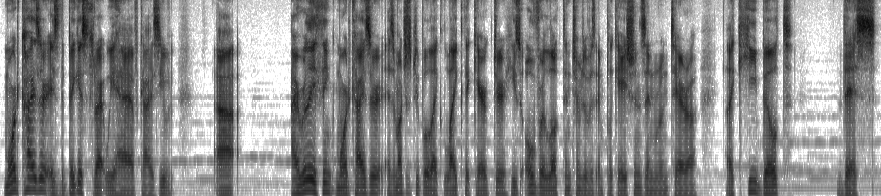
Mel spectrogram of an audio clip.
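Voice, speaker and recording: A man's voice: sits low, animated, normal speed, faint music behind. A man giving casual, opinionated live-stream commentary, thinking aloud with emphasis.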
